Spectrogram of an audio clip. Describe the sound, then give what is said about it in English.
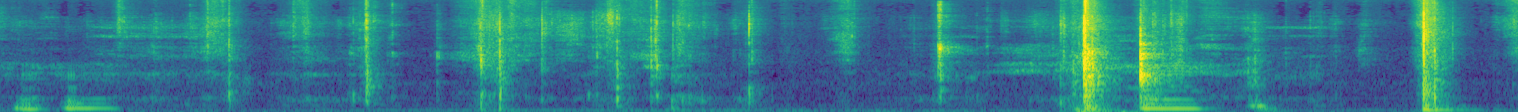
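Playing cards are taken from a deck during a betting card game: a scattered series of crisp, sharp snaps and brief slides at an irregular pace, with faint voice sounds now and then. “Yeah, she's taking three cards.”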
